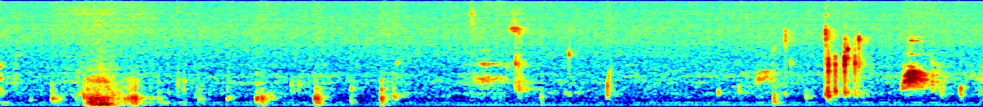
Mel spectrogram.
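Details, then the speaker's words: Adult male's hunger stomach growling (borborygmi): low rumbling and gurgling bursts from the belly while he presses on his stomach, described as a war inside his stomach. "it's like a war inside my stomach he wants food so badly so hungry"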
